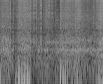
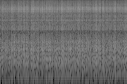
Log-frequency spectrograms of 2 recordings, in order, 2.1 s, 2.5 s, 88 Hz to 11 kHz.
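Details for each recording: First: ARCPEX MIG200 MIG welder: harsh, uneven arc with choppy stuttering bursts, a slow clocking sound meaning wire speed too high for the low voltage. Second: ARCPEX MIG200 welder: even, continuous frying buzz with no popping or stutter. Voltage and wire speed are correctly dialed in, giving a normal MIG arc.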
